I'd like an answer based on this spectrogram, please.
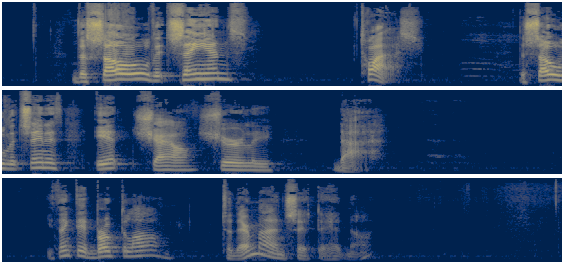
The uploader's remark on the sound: This is the LIVE STREAM broadcast of the adult Bible class and the Sunday Worship service of Grace Baptist of Ruston Louisiana.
